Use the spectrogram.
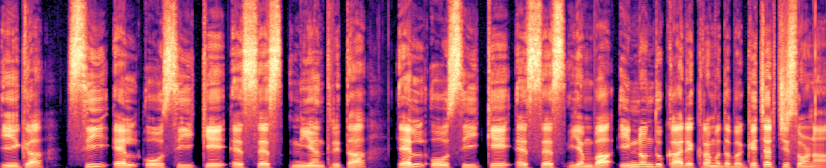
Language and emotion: Kannada, neutral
